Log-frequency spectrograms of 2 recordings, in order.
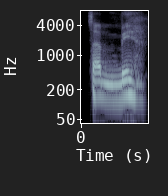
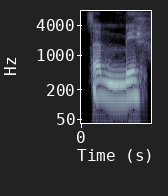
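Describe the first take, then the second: No difference in how they are said.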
